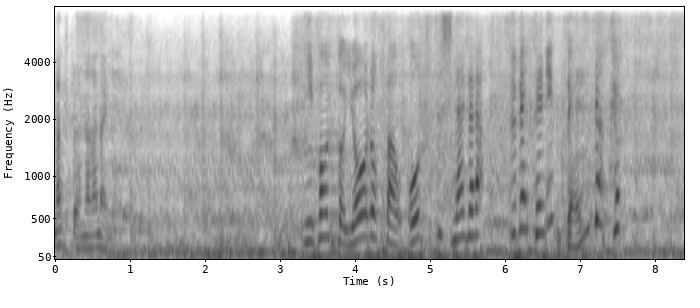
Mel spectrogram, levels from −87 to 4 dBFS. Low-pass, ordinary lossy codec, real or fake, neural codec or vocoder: 7.2 kHz; none; fake; codec, 24 kHz, 1.2 kbps, DualCodec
